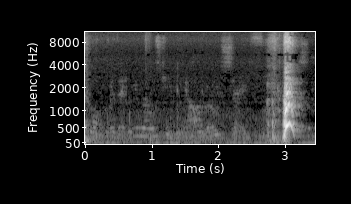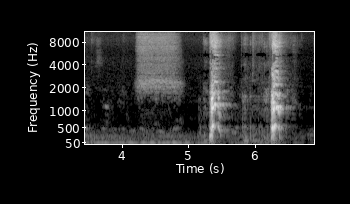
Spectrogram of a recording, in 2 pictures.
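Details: Cocker Spaniel Gigi, on 25 July 2023 during a first meeting with guinea pigs, gives three abrupt barks spaced irregularly, one then two close together later, over soft rustling and a quiet background.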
